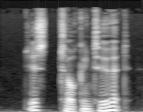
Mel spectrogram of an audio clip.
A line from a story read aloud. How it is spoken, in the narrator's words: mumbled Hiccup, very embarrassed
